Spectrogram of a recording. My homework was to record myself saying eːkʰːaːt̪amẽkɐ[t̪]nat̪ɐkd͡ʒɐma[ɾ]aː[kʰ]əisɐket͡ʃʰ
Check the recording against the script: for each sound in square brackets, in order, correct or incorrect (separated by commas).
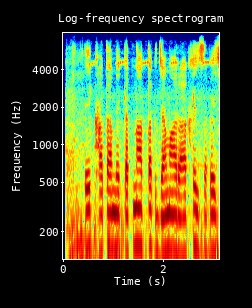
correct, correct, correct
